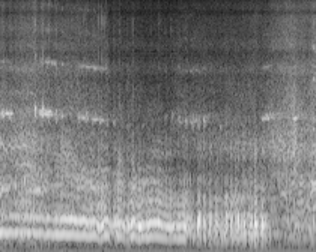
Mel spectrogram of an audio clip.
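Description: Subaru Impreza rally car's engine note falling steadily as it brakes hard from speed, then breaking up into rough skidding and scrabbling as the car runs wide off the road onto the bank.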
